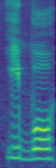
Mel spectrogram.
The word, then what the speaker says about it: Igbo: Igbo here is spelled I-G-B-O.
